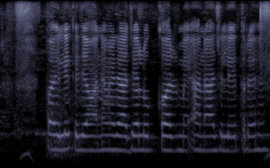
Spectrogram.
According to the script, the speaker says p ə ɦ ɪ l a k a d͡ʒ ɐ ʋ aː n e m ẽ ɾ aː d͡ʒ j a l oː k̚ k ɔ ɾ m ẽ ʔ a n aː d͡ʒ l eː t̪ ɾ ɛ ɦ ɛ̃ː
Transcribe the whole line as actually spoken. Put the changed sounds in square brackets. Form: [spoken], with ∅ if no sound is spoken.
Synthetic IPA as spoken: p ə ɦ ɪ l [e] k [e] d͡ʒ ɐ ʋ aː n e m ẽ ɾ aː d͡ʒ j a l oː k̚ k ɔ ɾ m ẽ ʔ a n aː d͡ʒ l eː t̪ ɾ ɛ ɦ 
